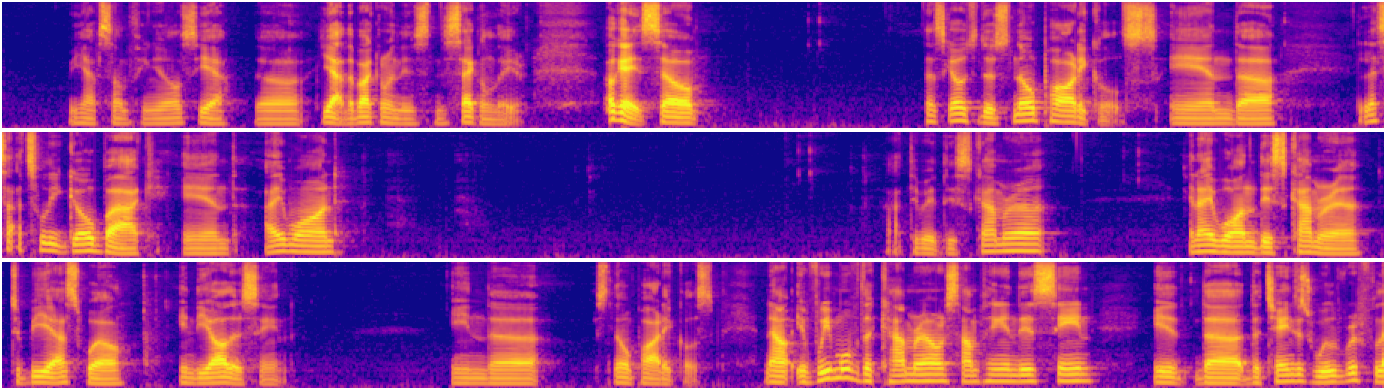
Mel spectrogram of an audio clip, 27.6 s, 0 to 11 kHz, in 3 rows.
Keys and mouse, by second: 0.3 shift+middle click, 1.7 right click, 2.3 a, 2.9 shift+middle click, 3.5 right click, 4.3 shift+middle click, 5.4 click, 10.3 right click, 10.8 shift+middle click, 13.3 shift+middle click, 14.4 shift+click, 15.5 middle click, 16.6 right click, 17.3 shift+middle click, 22.4 click, 25.0 shift+middle click, 26.2 click.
